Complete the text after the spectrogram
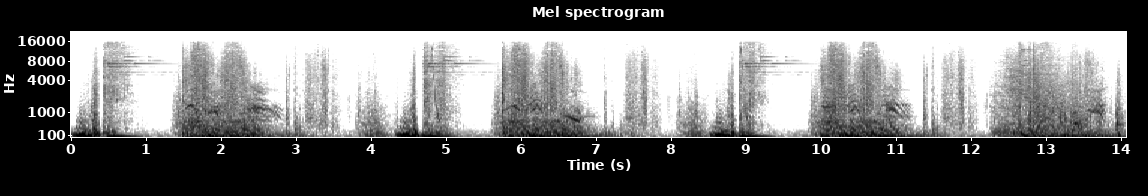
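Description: Punches and blows land with heavy thuds in a video game fight.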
